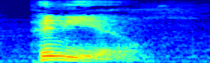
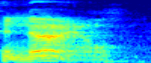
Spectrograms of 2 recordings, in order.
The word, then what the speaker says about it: Peniel: When I was going reading through this and struggling with it, I used to pronounce that Peniel, but I have a Bible software now that I can click words and it tells me how to pronounce things properly. So apparently it's Peniel, but it's kind of hard for me.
